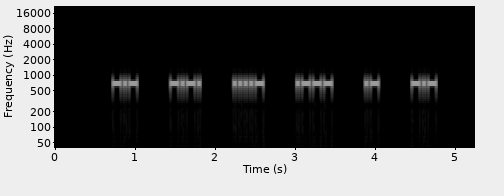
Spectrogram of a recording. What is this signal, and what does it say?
Morse code, heard as a keyed tone, about 36 wpm, spaced as for 16 wpm, 700 Hz. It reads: KC4JAK
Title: USA Call Signs - 6 Characters - 4x Character Spacing - 35wpm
